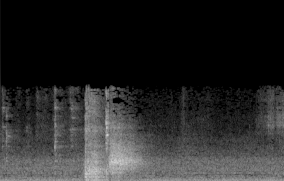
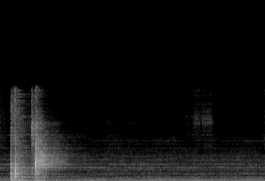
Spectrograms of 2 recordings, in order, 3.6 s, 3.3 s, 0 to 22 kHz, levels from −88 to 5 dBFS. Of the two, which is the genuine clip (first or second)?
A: first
